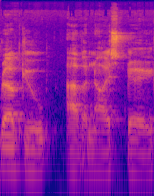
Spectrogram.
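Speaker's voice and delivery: very deep, hushed, flat monotone robot voice. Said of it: "it's Ed two oh nine voice".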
